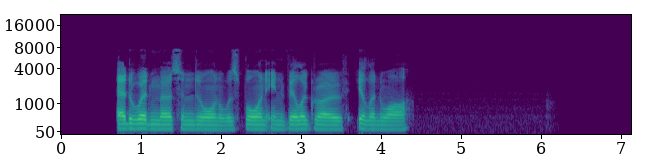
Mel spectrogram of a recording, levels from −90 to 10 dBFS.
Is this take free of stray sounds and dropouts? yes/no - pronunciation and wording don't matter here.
yes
